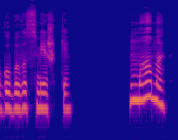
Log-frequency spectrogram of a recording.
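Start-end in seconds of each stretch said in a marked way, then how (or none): 1.9-2.5 higher, louder scared call; a child calling out in fright; frightened child cry. A narrator's reading. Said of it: "Ирвин испуганно отступил".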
